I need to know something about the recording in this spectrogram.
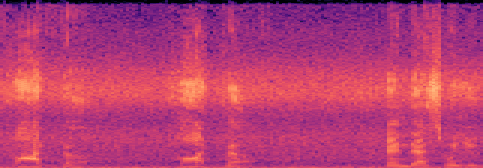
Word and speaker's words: pater: It's gonna say pater, pater.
